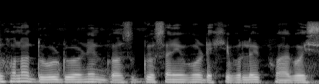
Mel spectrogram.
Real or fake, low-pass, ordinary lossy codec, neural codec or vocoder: real; none; none; none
